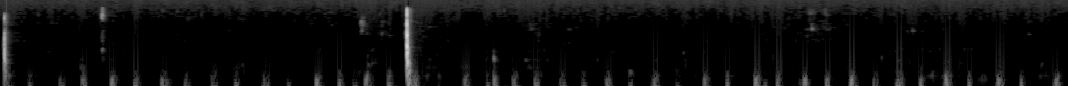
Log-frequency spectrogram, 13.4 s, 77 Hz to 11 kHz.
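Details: Heartbeat recorded through a cheap acoustic stethoscope; steady, quiet paired lub-dub at roughly 80 a minute with one loud knock of handling noise; normal heart sounds.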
